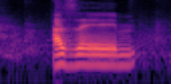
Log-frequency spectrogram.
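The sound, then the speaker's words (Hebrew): A door creaks shut with one drawn-out, steady tonal squeal lasting under a second, rising sharply in loudness and then fading, with faint voices around it. “אפשר לסגור הדלת ככה”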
